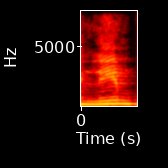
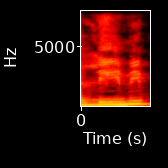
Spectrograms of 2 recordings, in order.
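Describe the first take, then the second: First: The word ends on the m sound. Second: The word ends with an extra vowel sound. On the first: The speaker calls it right. "इसे लेम पढ़ा जाएगा" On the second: The speaker calls it wrong. "लेमे पढ़ना गलत होगा"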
